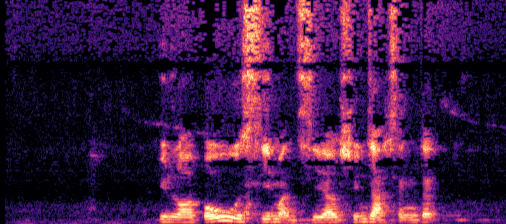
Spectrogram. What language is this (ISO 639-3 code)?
yue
